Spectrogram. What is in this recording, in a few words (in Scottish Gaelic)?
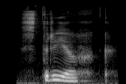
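"strìochd", Scottish Gaelic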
